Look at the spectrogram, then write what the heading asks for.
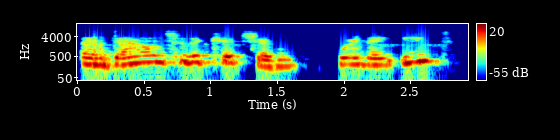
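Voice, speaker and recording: A woman teacher speaking to young children in a read-aloud style, with measured, simple phrasing over a video call. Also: medium pitch, animated, breathy edge. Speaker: second grade teacher. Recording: muffled, phone-like video call audio.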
